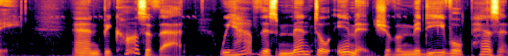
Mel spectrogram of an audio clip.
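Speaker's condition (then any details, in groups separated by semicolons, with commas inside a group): No condition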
